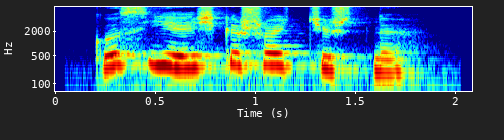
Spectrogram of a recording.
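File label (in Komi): кӧсйи эськӧ шойччыштны, Komi, female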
